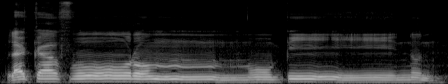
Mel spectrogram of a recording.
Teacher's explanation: Binya dibaca panjang sebab ada kasrah diikuti ya sukun.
